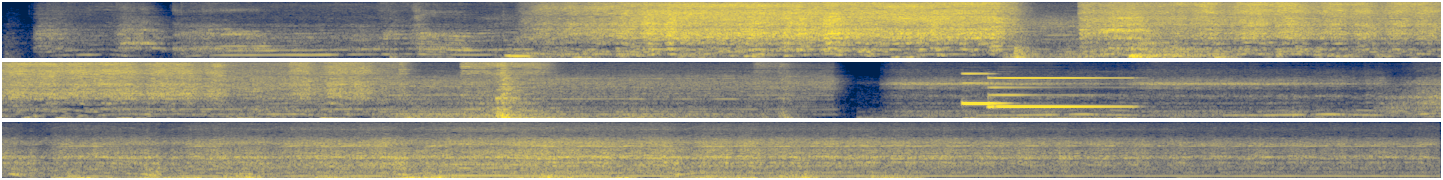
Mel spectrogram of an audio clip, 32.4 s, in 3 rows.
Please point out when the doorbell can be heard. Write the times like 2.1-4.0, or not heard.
18.0-19.3.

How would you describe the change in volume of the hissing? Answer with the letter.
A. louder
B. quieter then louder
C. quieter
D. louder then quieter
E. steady
C.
